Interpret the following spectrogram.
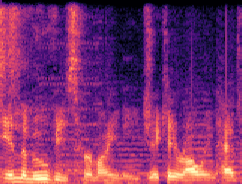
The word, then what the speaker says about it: Hermione: That's like when people, like, awkwardly try to say Hermione, but they don't think it's called Hermione. They go, yeah, like, Hermony. Hermonini. Hermony.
